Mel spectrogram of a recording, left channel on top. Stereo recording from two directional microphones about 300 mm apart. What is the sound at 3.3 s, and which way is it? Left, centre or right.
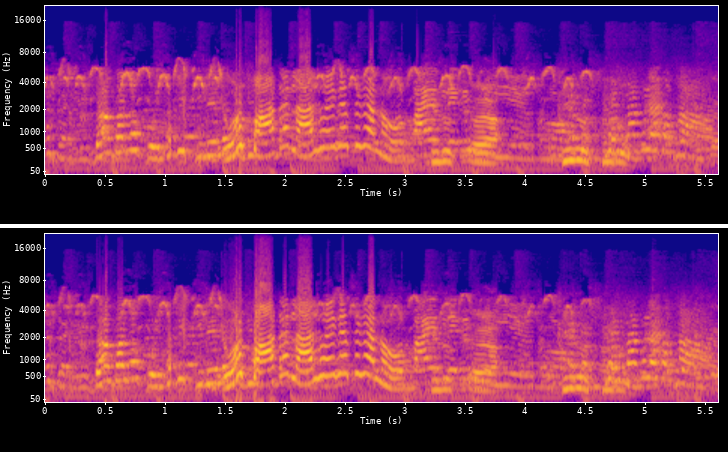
Speech, left.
